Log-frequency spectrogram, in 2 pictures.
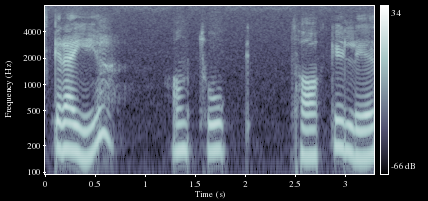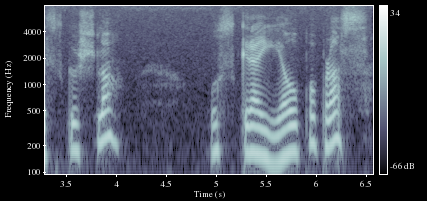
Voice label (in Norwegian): skreie, Numedalsmål; Han tok tak i leskussla o skreia`o på plass.; Verb; Veggli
